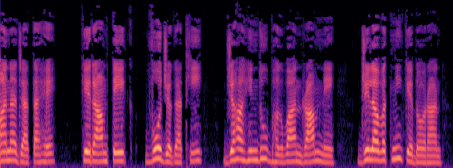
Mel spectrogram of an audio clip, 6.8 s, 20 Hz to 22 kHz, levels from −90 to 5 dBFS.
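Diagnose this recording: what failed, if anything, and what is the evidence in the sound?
Codec stage, throughout: swirly, hollow speech with blurred attacks, likely generation loss from repeated MP3 re-encoding. The spectrogram shows accumulated spectral holes and smeared onsets.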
